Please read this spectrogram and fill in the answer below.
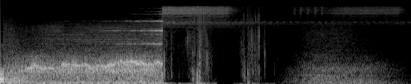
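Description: Sound-design effects for a video transition, with no music. A whoosh swells and then cuts off suddenly about a second and a half in. A few footsteps and faint outdoor ambience follow.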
